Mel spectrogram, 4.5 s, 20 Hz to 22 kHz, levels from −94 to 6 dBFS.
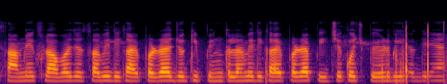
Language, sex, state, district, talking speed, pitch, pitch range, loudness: Hindi, female, Bihar, Jamui, 320 wpm, 195 Hz, 195-200 Hz, -19 LUFS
